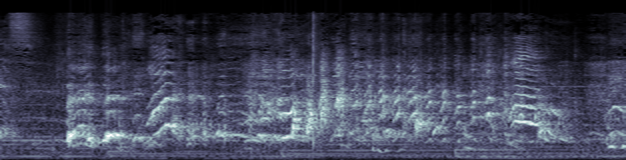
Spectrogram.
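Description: Several people laughing together, men and women, breaking into a burst of laughter just under a second in and keeping it up for several seconds.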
